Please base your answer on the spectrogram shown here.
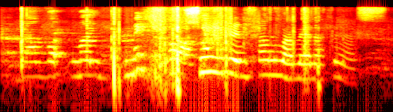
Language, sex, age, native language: Icelandic, female, 9, Icelandic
